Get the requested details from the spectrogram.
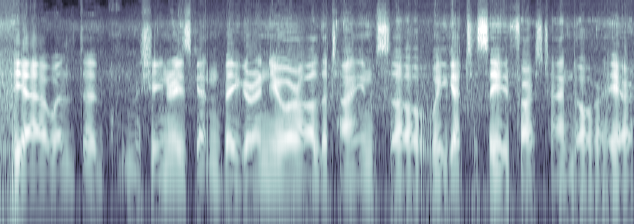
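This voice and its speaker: In an Irish accent, the speaker goes at a moderate pace with hardly any pauses and monotone, flat intonation, while noticeable background noise runs underneath. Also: man, very deep, low pitch for a man. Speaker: agricultural student intern, combine driver. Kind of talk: interview answers.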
